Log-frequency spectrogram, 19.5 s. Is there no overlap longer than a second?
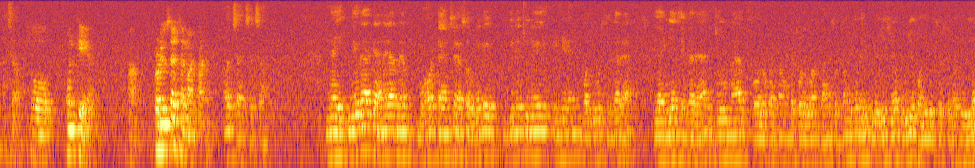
Yes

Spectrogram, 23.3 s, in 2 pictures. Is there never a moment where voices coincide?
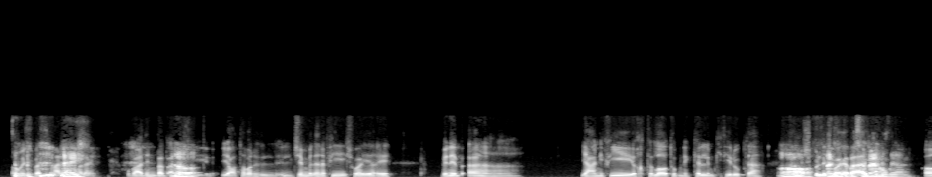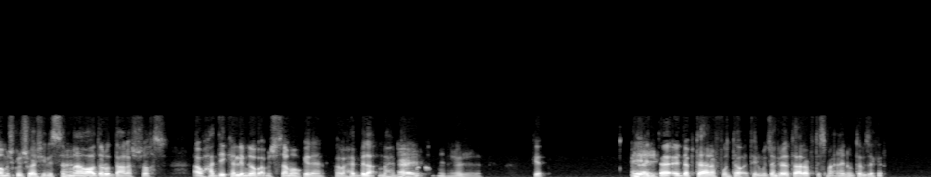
No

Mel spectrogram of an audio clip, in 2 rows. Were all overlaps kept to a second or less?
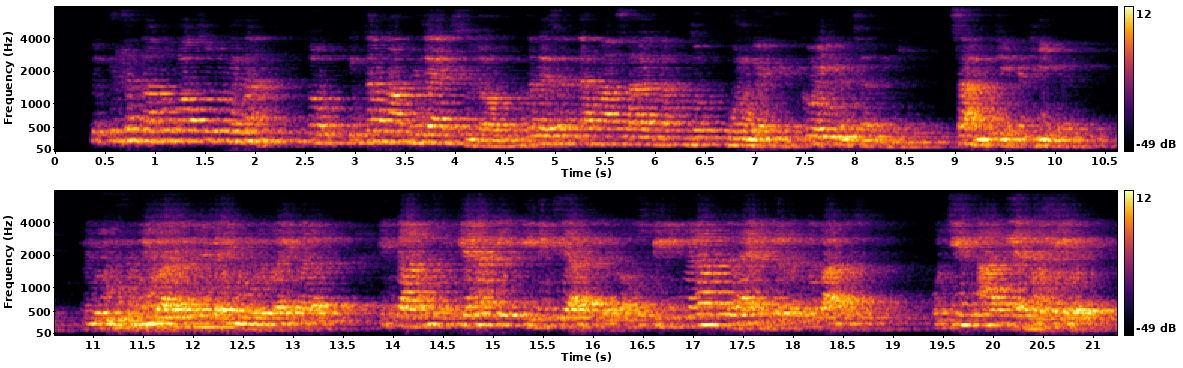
No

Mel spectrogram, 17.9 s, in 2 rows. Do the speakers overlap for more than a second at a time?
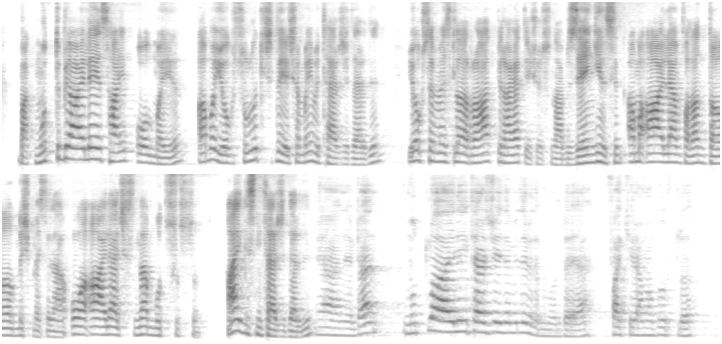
No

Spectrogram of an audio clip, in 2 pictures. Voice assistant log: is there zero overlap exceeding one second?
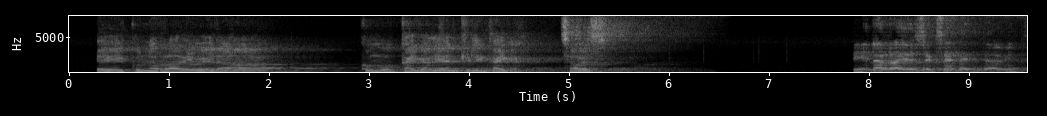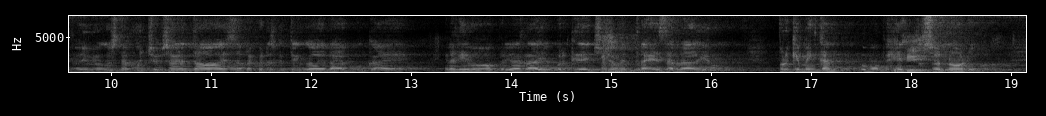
Yes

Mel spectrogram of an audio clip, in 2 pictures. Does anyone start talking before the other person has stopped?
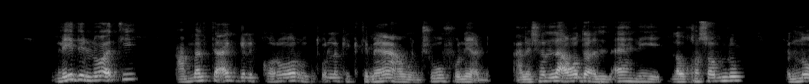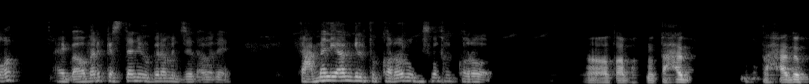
No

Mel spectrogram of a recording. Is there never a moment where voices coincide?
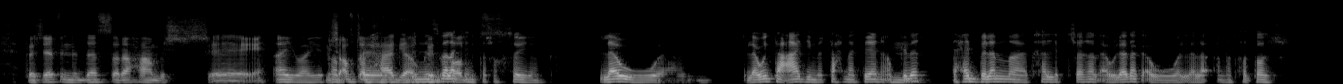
No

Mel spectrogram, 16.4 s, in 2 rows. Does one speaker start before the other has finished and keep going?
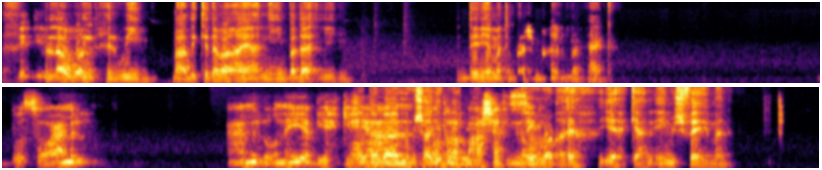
Yes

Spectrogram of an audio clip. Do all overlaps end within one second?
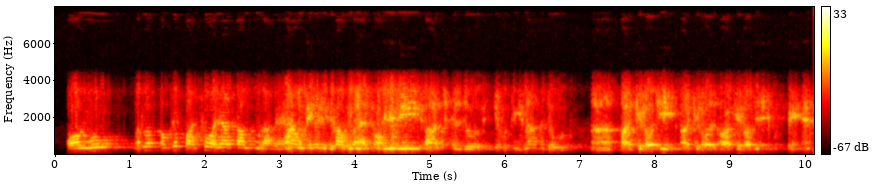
No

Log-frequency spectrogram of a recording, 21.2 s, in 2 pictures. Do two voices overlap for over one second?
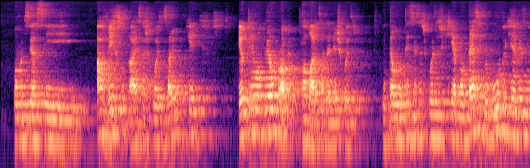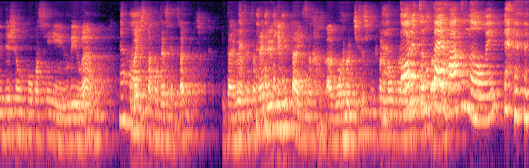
Yes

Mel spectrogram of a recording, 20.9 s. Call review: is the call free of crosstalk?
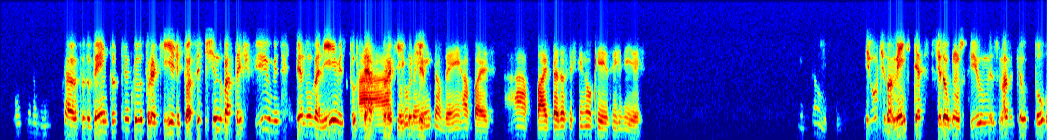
No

